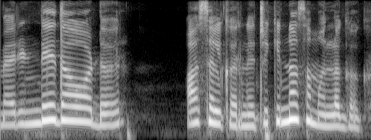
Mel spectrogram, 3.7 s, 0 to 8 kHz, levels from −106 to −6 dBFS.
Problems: background sounds at intervals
